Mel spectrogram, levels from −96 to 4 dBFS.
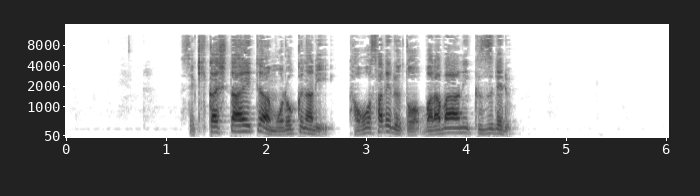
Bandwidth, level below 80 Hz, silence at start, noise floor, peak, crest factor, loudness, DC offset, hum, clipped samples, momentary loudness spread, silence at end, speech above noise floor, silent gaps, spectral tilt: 11.5 kHz; -74 dBFS; 1.2 s; -89 dBFS; -2 dBFS; 20 dB; -19 LUFS; under 0.1%; none; under 0.1%; 14 LU; 1.6 s; 70 dB; none; -2 dB/octave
